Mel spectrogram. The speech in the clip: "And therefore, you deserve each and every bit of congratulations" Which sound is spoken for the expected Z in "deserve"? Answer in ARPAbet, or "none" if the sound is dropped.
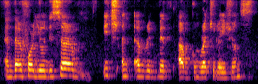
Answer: S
